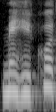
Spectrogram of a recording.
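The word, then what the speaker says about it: México: مکزیک را به شوخی مثل اسپانیایی‌ها مهیکو تلفظ کرده بود.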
